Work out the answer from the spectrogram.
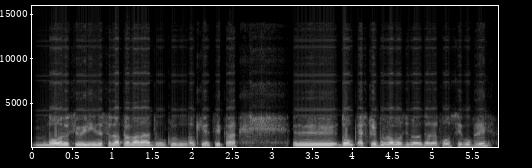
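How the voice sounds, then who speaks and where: A man's voice: on the high side, fairly even intonation, fast talker, dark tone, no room sound, poor audio. A man working as a hotel receptionist on a customer service call, polite, patient and hesitant, often repeating himself.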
